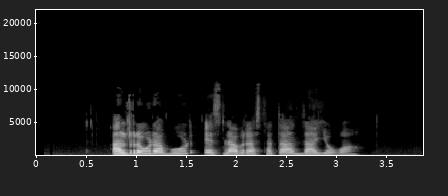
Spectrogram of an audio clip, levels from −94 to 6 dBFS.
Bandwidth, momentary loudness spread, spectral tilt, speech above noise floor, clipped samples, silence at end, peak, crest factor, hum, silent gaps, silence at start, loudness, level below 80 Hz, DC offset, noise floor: 9.6 kHz; 14 LU; -5 dB/octave; 52 dB; under 0.1%; 0.7 s; -4 dBFS; 20 dB; none; none; 0.75 s; -23 LUFS; -78 dBFS; under 0.1%; -75 dBFS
